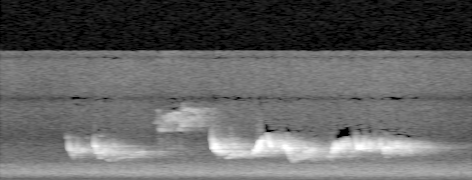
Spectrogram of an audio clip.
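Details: Songbird singing at day break, delivering quick downslurred whistles followed by a brief high note, then a louder run of clear, warbled whistled phrases repeated in close succession; faint even hiss in the background.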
